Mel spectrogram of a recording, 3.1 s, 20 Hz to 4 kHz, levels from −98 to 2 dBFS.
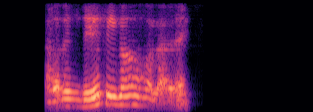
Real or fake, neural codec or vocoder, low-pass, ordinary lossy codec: fake; codec, 24 kHz, 0.9 kbps, WavTokenizer, medium music audio release; 3.6 kHz; none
